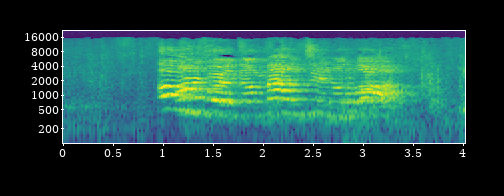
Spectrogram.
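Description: Children sing together in an echoing hall.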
